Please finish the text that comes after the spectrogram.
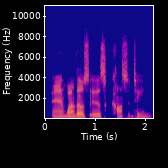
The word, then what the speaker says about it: Constantine: You said Constantine rhymes with bean. My name's Constantine rhymes with wine.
